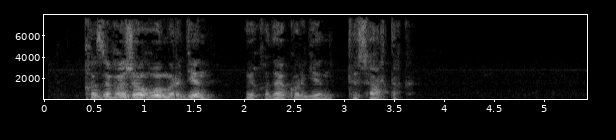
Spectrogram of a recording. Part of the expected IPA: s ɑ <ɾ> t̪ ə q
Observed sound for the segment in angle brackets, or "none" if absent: ɾ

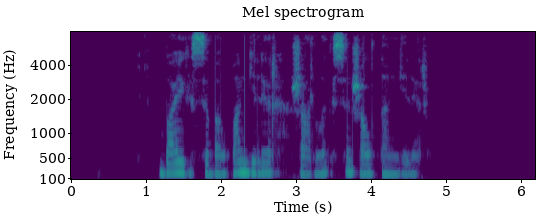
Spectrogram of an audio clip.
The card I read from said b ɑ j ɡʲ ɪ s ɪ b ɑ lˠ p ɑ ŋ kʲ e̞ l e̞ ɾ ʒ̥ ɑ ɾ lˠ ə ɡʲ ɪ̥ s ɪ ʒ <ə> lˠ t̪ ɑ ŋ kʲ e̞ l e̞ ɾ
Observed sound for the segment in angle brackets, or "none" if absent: ɑ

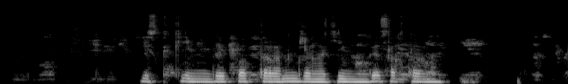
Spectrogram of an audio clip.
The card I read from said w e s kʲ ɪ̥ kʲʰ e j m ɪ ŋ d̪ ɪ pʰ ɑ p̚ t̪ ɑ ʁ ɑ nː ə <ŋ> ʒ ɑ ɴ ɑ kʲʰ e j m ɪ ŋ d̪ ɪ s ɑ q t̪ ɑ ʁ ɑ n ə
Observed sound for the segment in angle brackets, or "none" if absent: ɴ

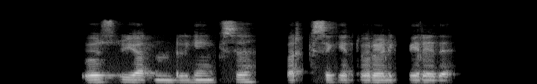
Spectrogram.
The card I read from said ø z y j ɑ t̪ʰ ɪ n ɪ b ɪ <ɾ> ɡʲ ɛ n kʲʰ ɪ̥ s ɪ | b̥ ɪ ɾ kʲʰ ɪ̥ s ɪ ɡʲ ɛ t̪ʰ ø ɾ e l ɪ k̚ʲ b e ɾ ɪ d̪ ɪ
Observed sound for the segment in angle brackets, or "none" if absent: l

